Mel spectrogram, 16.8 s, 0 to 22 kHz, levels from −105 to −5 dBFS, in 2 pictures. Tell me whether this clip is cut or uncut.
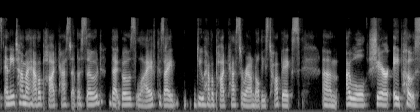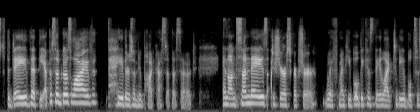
cut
